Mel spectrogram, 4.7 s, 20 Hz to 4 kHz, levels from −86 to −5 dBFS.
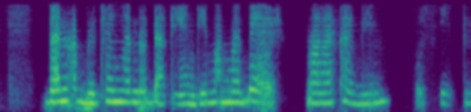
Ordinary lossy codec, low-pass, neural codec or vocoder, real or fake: Opus, 24 kbps; 3.6 kHz; codec, 44.1 kHz, 0.9 kbps, DAC; fake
